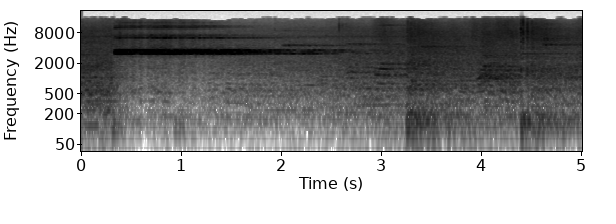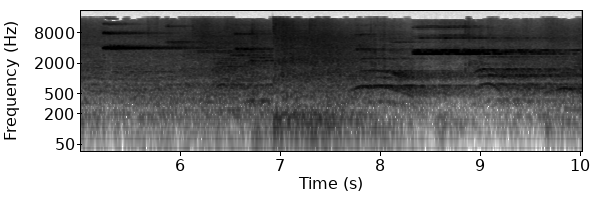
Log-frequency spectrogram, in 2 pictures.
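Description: Referee's whistle blown for the serve, then a rally of volleyball hits sounding in a big echoing hall, the hardest about seven seconds in as the ball is spiked, with players shouting. The whistle sounds again near the end, stopping the rally.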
